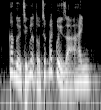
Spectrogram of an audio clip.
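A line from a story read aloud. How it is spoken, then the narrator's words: Group exclaiming. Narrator (Vietnamese): bọn họ đã kêu lên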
